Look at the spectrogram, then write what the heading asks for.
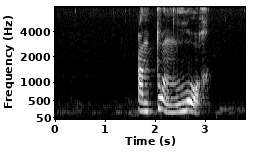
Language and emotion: Russian, angry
